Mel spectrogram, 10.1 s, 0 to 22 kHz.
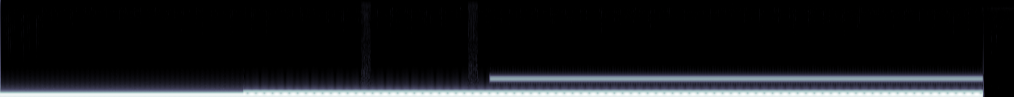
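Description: Pure sine tones: a 110 Hz A2 alone, joined about two and a half seconds in by a 198 Hz G3 (a just minor seventh), then about five seconds in by a 770 Hz tone, the 7th harmonic of A. The 7th harmonic sits a little flat of the G and sounds dissonant against it. All three stop together just before the end.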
